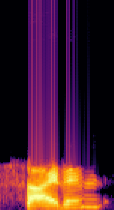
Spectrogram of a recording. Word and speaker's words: Seiden: My last name is Seiden. It's spelled S as in Sam, E-I-D as in dog, E-N as in Nancy.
